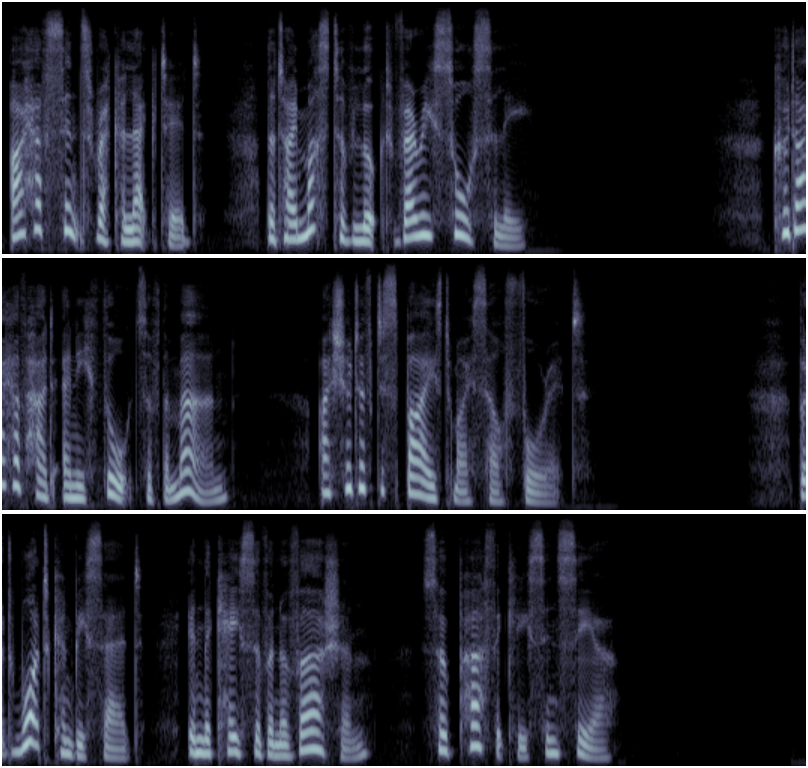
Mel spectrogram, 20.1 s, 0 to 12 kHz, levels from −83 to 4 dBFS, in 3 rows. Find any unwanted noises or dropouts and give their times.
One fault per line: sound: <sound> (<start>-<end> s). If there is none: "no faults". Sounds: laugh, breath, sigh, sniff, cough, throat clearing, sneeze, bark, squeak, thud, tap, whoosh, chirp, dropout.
no faults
